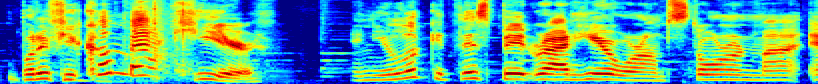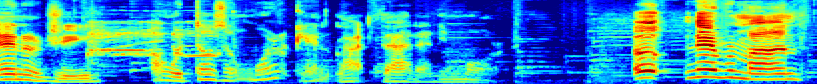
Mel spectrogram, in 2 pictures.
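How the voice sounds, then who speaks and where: A man's voice: high voice, big pitch swings, unhurried, a bit bright, soft background music, full character voice. A man playing a bookish, fussy wasteland hermit in an improvised game roleplay, hesitant and folksy, rambling and repeating himself. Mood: helpful, wary.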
